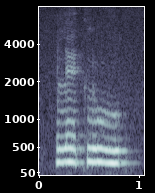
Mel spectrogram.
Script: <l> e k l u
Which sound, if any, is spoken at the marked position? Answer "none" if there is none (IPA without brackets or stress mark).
l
